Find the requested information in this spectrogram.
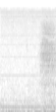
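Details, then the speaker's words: Patient instructed to breathe deeply through the mouth while breath sounds are auscultated with the stethoscope diaphragm during a head-to-toe nursing assessment: quiet, brief open-mouth breath. "To do this, instruct the patient to breathe deeply through his"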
